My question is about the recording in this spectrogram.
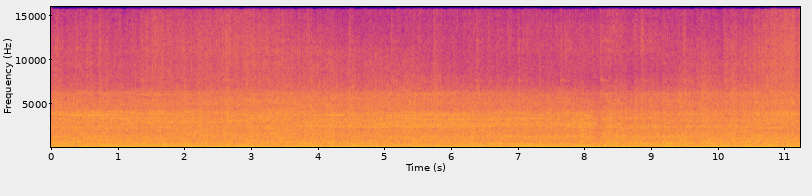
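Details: DR leaf vac bought with missing parts, small petrol engine with electric start that had sat a long time, after repair: steady busy even drone with no knocks or stumbles; running properly.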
